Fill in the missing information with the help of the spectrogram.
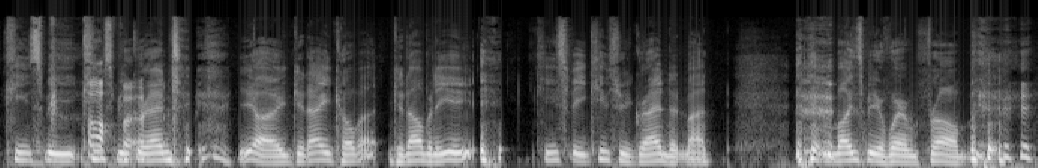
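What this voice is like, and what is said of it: Put-on Australian accent. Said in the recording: “Such a bizarre like a reference point for an Australian accent.”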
